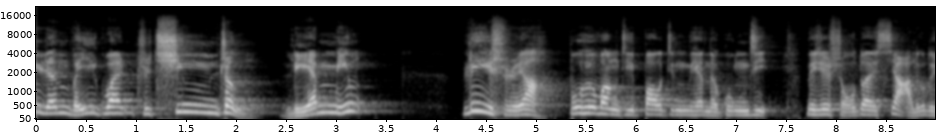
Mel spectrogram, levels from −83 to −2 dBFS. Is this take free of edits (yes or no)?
yes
